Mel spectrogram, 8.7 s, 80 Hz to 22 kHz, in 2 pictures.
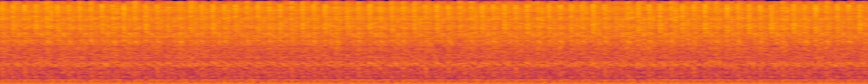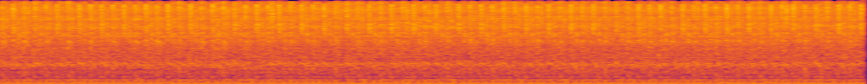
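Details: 1962 VW Type 2 van/bus flat-four, sat over 40 years, running on its own fuel: deep, slightly uneven rumbling idle that keeps running steadily without stalling; normal idle.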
